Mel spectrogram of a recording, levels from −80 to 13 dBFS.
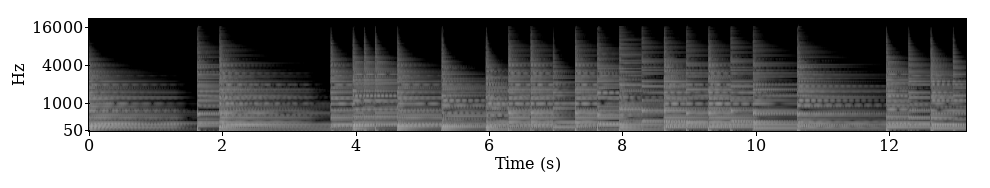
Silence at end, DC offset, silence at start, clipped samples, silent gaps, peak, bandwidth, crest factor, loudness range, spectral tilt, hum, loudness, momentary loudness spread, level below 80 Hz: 0 s; 0.2%; 0 s; under 0.1%; none; -10 dBFS; 16.5 kHz; 18 dB; 2 LU; -4.5 dB/octave; none; -28 LUFS; 10 LU; -46 dBFS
